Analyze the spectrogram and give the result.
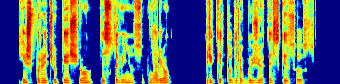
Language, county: Lithuanian, Klaipėda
